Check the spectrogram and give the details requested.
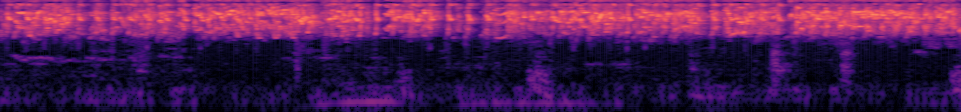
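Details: Long ngekek trill from a lovebird: a sustained high, rapid chattering trill running unbroken for nearly ten seconds with only slight rises and dips in loudness.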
